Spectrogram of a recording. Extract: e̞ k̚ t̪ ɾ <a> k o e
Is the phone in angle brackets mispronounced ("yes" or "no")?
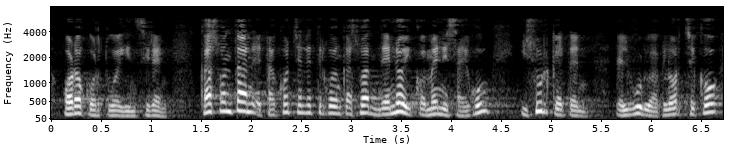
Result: yes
